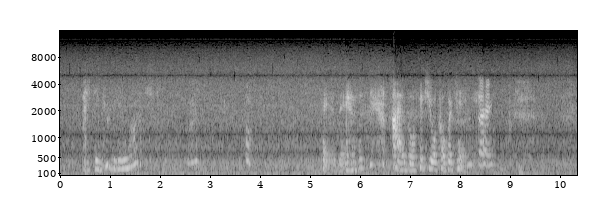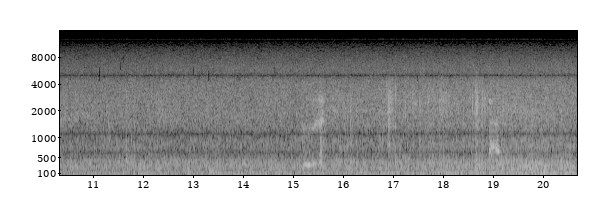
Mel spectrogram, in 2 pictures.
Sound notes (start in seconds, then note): 3.6 moans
